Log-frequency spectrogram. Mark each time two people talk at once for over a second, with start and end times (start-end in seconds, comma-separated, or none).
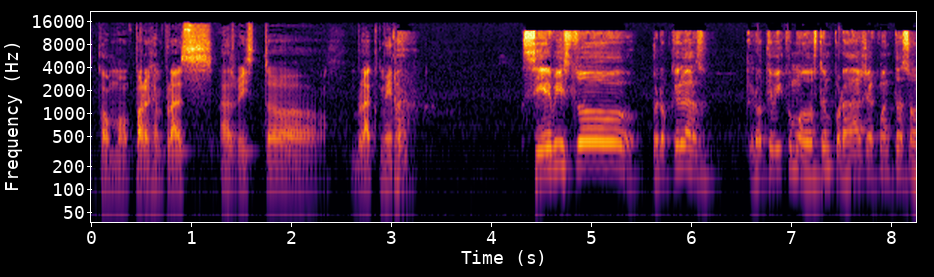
none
